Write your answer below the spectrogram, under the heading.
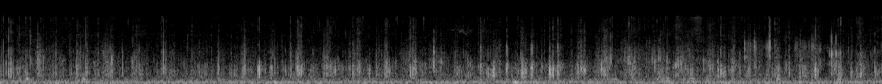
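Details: A rabbit on Okunoshima (Rabbit Island), Hiroshima, Japan, chews steadily, a fast run of soft crunchy clicks close to the ear.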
